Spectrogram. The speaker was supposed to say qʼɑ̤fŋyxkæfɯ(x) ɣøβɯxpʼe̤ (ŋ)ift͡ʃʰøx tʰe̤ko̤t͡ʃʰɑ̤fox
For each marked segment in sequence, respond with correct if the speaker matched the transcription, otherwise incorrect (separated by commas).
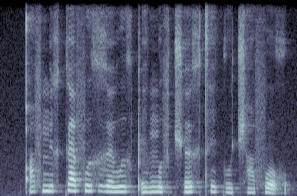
correct, incorrect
